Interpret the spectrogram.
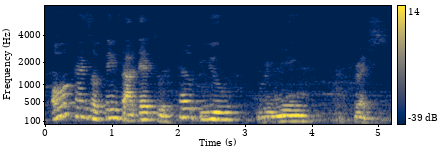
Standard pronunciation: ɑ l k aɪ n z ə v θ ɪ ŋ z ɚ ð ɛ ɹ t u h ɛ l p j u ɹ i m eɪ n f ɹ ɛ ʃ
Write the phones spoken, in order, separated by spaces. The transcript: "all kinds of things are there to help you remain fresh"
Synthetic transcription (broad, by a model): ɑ l k aɪ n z ə v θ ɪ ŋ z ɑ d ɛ t u h ɛ l p j u ɹ i m eɪ n f ɹ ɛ ʃ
